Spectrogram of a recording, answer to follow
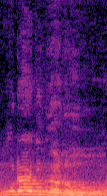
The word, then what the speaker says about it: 꾸란: 거기에 발음이 꾸란인가로 하대. 코란이 아니라 꾸란인가. 거기에 나오는 내용이 아마 이슬람은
